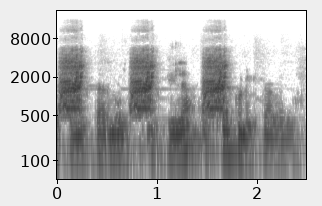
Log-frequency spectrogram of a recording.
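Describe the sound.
A voice imitates a goose honking: three loud, harsh, nasal honks about half a second apart, with shorter squawking sounds between them, with no other sounds around.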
